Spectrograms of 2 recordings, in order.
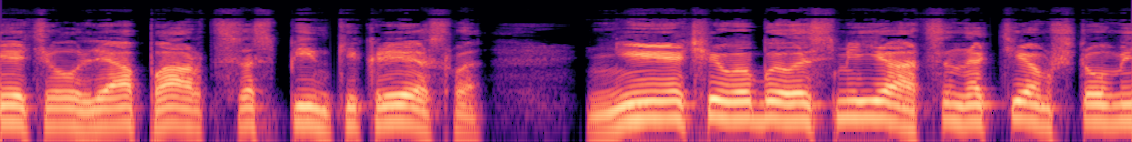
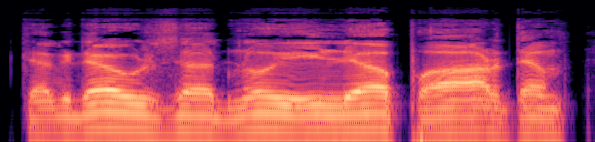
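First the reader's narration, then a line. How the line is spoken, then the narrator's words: Grumbling. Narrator (Russian): проворчал медведь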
